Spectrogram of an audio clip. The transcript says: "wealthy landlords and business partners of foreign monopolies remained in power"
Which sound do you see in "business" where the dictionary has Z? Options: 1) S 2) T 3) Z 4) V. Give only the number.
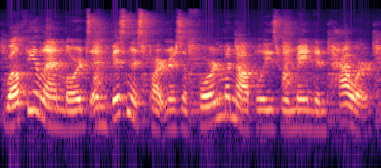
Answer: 3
